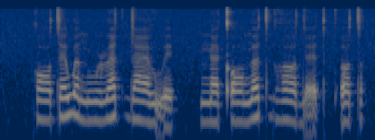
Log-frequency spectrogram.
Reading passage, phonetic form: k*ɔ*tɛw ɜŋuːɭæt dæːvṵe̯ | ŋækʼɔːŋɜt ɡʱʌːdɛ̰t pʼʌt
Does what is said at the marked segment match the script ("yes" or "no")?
no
